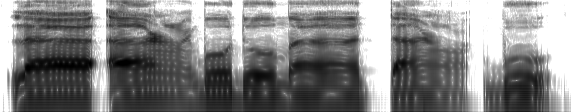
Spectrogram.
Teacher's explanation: Ta-nya jahar dibaca kuat tegas, bu-nya qasar pendek, du-nya mad tabi'i. Tapi mad tabi'i ini berubah menjadi mad arid disukun karena berhenti membacanya.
